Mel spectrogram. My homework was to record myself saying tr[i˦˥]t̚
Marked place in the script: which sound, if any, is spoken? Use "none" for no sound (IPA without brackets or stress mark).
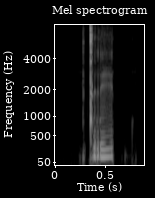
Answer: i˦˥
